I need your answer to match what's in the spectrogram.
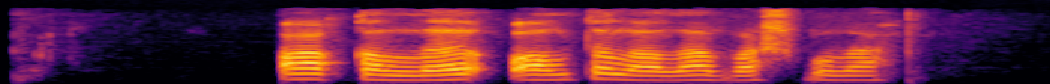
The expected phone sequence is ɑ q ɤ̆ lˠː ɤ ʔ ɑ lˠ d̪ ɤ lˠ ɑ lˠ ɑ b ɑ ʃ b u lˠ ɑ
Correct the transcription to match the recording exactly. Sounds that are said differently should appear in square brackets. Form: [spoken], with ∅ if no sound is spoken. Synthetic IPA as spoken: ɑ q ɤ̆ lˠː ɤ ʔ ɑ lˠ [t̪] ɤ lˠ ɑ lˠ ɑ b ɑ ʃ b u lˠ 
